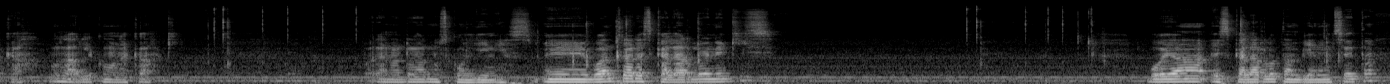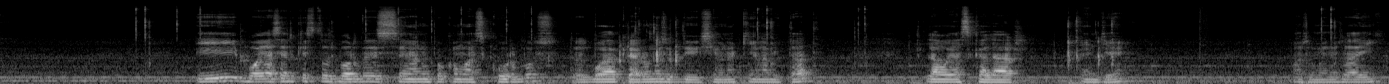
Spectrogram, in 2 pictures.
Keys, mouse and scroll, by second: 2.6-3.1 middle drag, 3.2-3.8 shift+middle drag, 3.2 scroll up 1, 3.8 scroll up 2, 5.8 Tab, 6.5 s, 10.2 middle click, 10.6 shift+middle click, 12.4 s, 15.7 middle click, 16.1 scroll up 1, 17.6 shift+middle click, 18.3 middle click, 18.6 scroll up 2, 18.9-19.4 shift+middle drag, 20.5 ctrl+r.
